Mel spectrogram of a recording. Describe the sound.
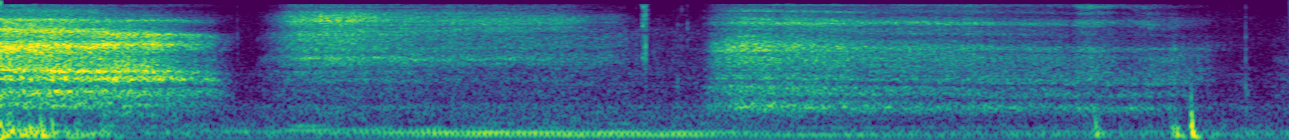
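Slow, deep breaths in a guided relaxation exercise, heard as long airy rushes of breath with brief pauses between them.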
